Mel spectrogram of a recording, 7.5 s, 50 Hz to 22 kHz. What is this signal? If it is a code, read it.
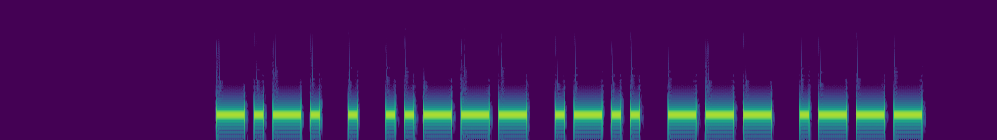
Morse code, heard as a keyed tone, about 17 wpm, 700 Hz. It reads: CE2LOJ
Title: DXCC-100 Call Signs - 6 Characters - Repeated 3x - 17wpm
